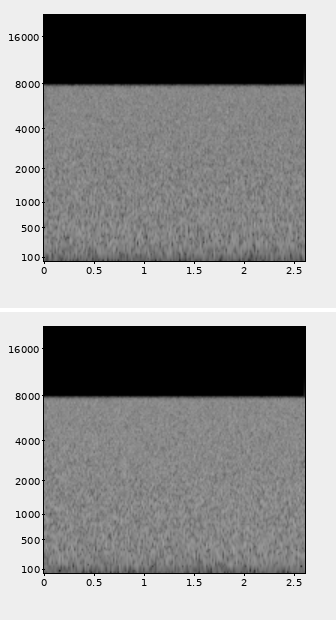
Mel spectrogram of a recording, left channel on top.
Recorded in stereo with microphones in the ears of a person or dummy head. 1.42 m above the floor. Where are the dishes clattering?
No dishes clattering in this recording.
